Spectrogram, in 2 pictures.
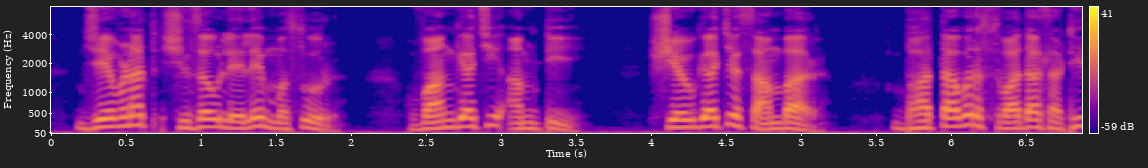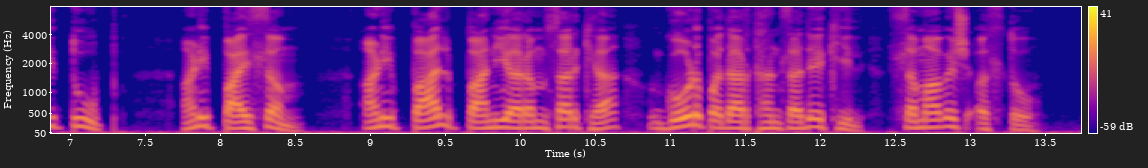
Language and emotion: Marathi, neutral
